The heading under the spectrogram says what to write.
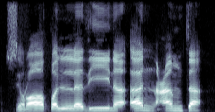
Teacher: Kenapa nunnya di situ tidak boleh kita dengungkan? Karena nun sukunnya bertemu dengan huruf ain. Ain ini huruf tenggorokan. Maka an'amta, jangan baca an'amta. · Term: izhar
